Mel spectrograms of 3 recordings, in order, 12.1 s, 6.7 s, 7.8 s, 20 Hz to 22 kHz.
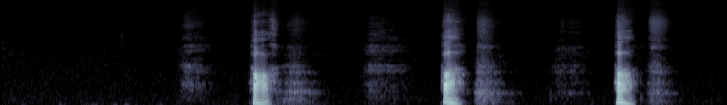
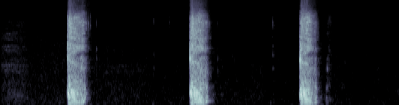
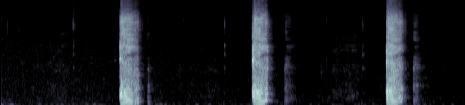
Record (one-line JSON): {"exhalation_length": "12.1 s", "exhalation_amplitude": 25384, "exhalation_signal_mean_std_ratio": 0.2, "cough_length": "6.7 s", "cough_amplitude": 32768, "cough_signal_mean_std_ratio": 0.27, "three_cough_length": "7.8 s", "three_cough_amplitude": 32768, "three_cough_signal_mean_std_ratio": 0.26, "survey_phase": "alpha (2021-03-01 to 2021-08-12)", "age": "45-64", "gender": "Male", "wearing_mask": "No", "symptom_none": true, "smoker_status": "Never smoked", "respiratory_condition_asthma": false, "respiratory_condition_other": false, "recruitment_source": "REACT", "submission_delay": "1 day", "covid_test_result": "Negative", "covid_test_method": "RT-qPCR"}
